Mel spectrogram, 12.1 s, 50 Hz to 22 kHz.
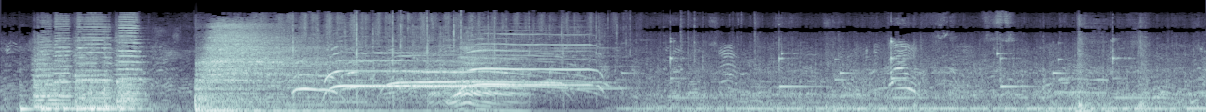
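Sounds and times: marching band brass: 0.2 - 3.6
cymbal crash: 2.0 - 3.4.

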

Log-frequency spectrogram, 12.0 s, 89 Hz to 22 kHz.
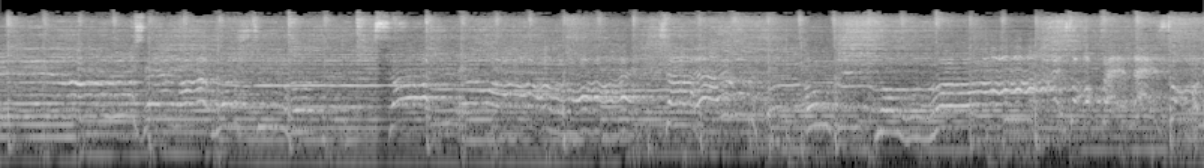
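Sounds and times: indie rock band playing: 0.0 - 12.0
woman singing: 0.0 - 12.0.

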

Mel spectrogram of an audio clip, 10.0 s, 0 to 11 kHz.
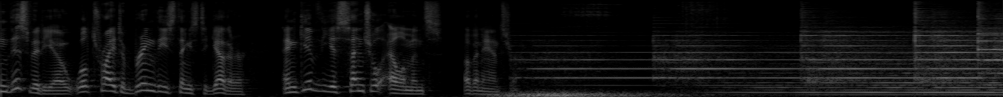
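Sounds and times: bells struck: 5.6 - 10.0.

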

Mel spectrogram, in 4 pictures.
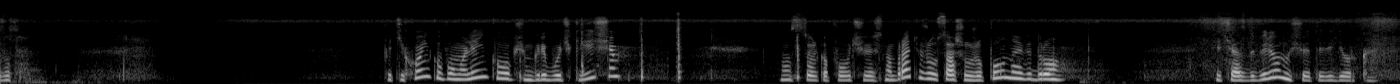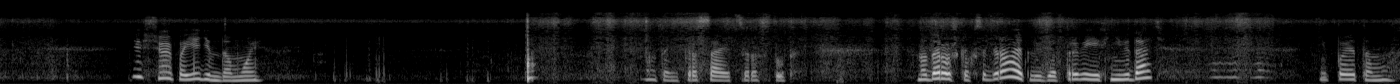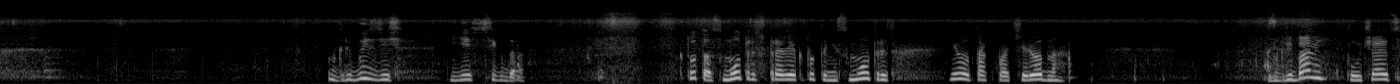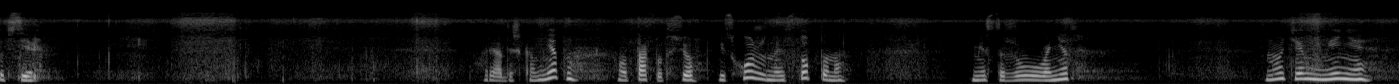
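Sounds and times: rustling of grass and undergrowth: 3.0 - 55.9
footsteps swishing through grass: 19.1 - 27.2, 33.6 - 35.2, 42.9 - 48.8, 53.6 - 55.9.

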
